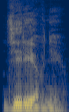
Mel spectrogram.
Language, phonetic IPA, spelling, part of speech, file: Russian, [dʲɪˈrʲevnʲɪ], деревни, noun, Ru-деревни.ogg
- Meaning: 1. inflection of дере́вня (derévnja) 2. inflection of дере́вня (derévnja): genitive singular 3. inflection of дере́вня (derévnja): nominative/accusative plural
